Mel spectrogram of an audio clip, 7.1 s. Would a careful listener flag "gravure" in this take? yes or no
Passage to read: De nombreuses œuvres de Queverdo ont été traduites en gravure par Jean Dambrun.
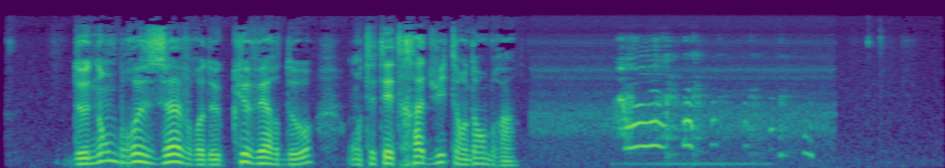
yes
